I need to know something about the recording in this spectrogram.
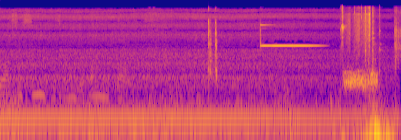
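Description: Engine of a rotary snow blower vehicle running with a steady low drone while it clears snow, with faint voices in the first couple of seconds. A high steady tone comes in about four seconds in, and a loud short burst of noise follows near the end.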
